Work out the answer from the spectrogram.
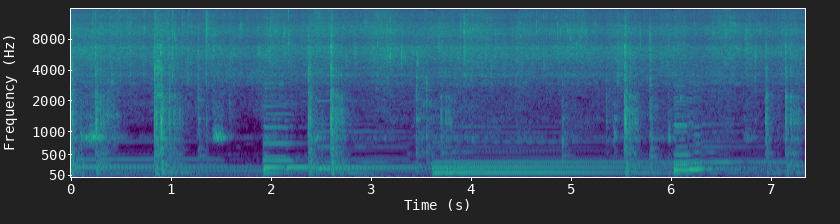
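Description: Sliced onions sizzling in hot oil in a black nonstick wok, stirred with a wooden spatula that scrapes and knocks against the pan several times.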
